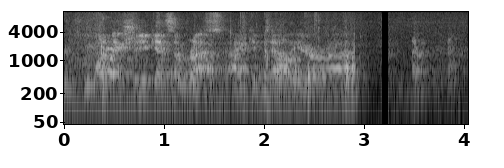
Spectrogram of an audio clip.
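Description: A young man talks close by, with animation.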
